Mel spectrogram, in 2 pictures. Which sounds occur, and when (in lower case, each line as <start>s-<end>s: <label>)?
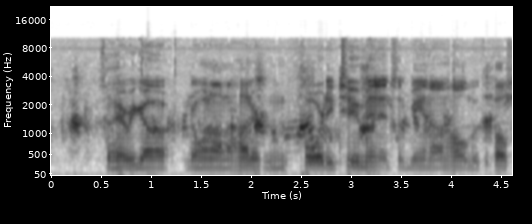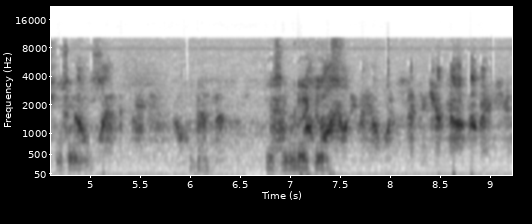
0.0s-9.2s: male speech
0.0s-9.2s: background noise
